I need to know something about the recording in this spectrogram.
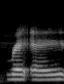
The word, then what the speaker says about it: Re'eh: So I've been thinking a lot since the last Parsha Re'eh, is that how you pronounce it?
